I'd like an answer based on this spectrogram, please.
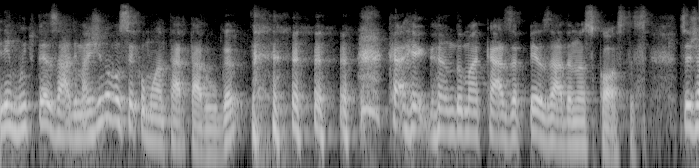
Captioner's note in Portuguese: risos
